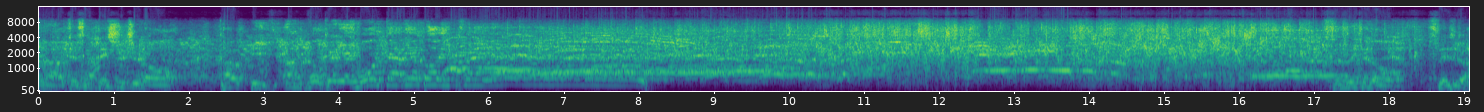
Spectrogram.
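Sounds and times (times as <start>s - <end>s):
laughter: 0.0s - 6.1s, 13.9s - 18.4s
speech: 0.4s - 5.8s, 17.3s - 19.0s
loud sustained applause from a large crowd: 1.6s - 19.0s
overlapping voices: 4.9s - 19.0s
scattered cheers and whoops: 5.3s - 18.2s.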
